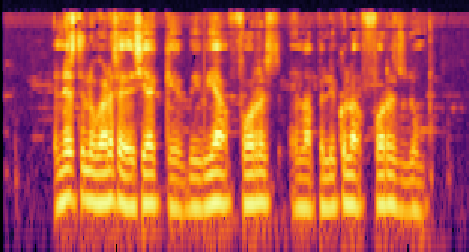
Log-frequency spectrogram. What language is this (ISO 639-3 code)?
spa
